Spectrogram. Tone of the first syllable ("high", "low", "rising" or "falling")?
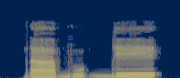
low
